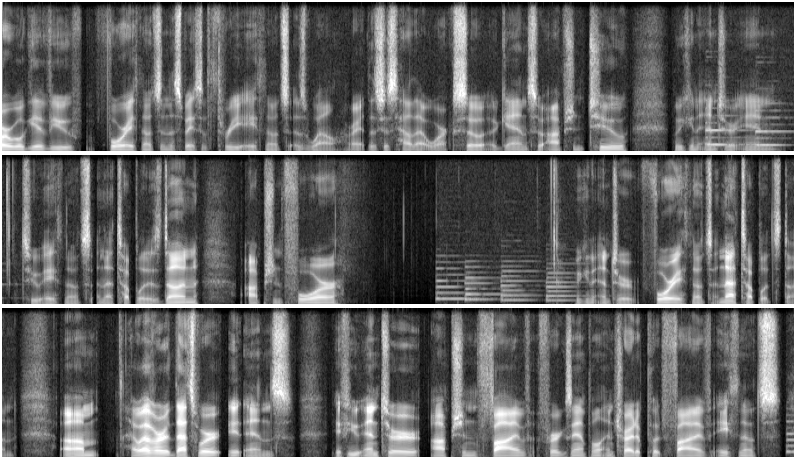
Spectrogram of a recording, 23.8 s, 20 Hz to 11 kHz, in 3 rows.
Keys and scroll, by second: 5.8 alt+2, 7.0 4, 7.3 Down, 7.5 4, 10.9 alt+4, 12.0 Down, 12.2-14.6 typing, 12.3 Down, 12.7 Down, 13.2 Down, 17.6 Left, 17.8 BackSpace, 18.0 BackSpace, 21.3 alt+5, 23.6 4.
